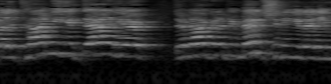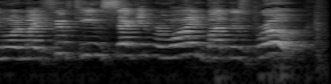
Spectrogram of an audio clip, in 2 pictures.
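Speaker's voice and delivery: high wife voice calling upstairs; calling from far away. Acted. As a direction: shout up to someone in another room.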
